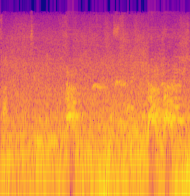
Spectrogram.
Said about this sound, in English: And you may just be able to hear there's a dog barking, which is made them halt temporarily.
